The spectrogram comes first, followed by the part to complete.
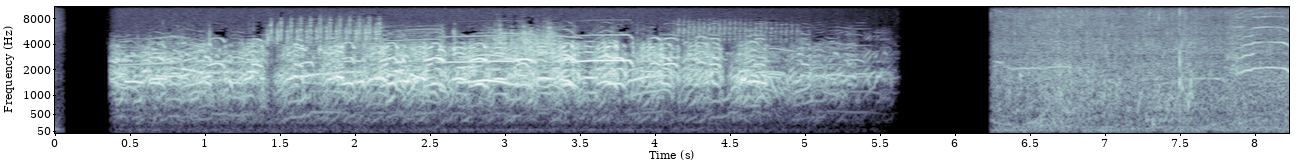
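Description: A large flock of geese honking, many calls overlapping into a dense chorus that cuts off abruptly after about five seconds.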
